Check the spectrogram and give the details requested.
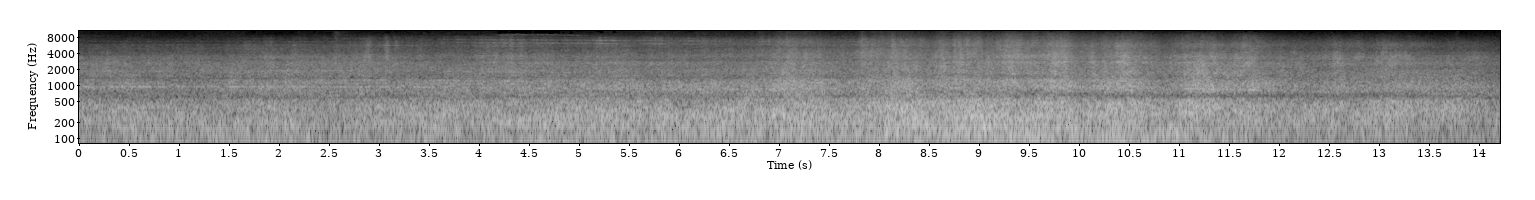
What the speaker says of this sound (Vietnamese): Còn đây là Airbus A330-300 của hãng không Vietjet Air với cái sticker Coca-Cola rất là dễ thương của mình trên thân và đang bước vào hạ cánh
